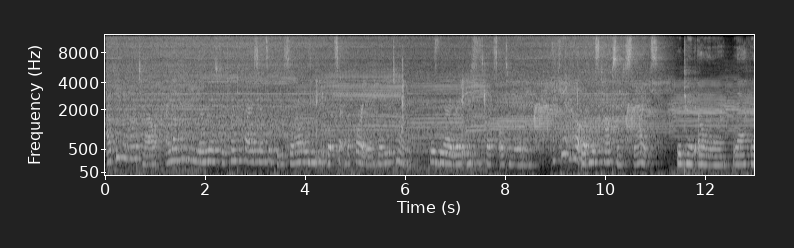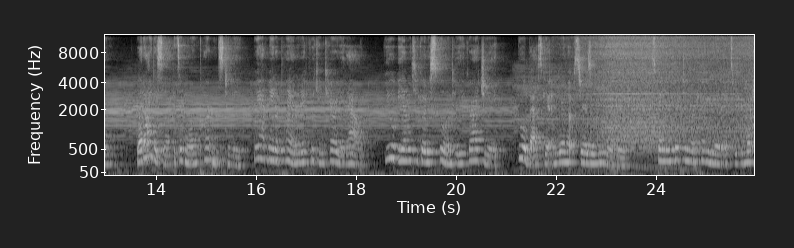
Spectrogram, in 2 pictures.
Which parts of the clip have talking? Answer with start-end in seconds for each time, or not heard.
0.0-25.9.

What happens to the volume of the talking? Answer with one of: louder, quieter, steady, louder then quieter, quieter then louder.
steady.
